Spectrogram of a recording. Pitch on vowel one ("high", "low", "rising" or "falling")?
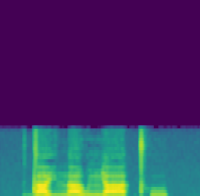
falling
